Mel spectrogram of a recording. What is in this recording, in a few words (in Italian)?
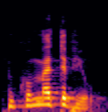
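"commette", vocabolario dialettale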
